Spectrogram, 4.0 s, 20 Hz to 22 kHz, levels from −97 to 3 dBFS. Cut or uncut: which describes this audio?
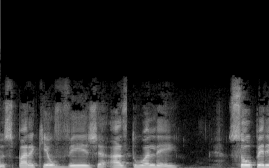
cut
